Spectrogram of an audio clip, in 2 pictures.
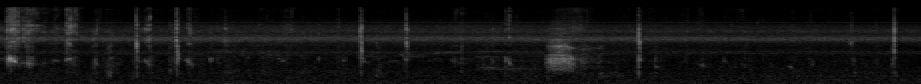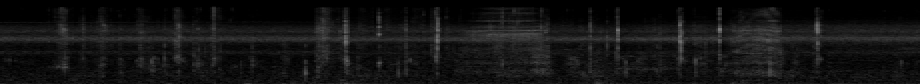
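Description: Close-up crunching and chewing of crispy fried crickets, with sharp crunches scattered throughout. A steady high insect buzz runs underneath.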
